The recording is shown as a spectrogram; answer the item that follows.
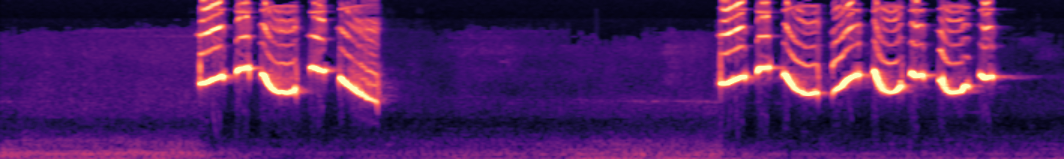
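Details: Orange-headed thrush singing as a lure for males: two loud phrases of clear, looping whistles that rise and fall, the second longer, with a low hum between them.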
